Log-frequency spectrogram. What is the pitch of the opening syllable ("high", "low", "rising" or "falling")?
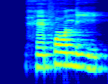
low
